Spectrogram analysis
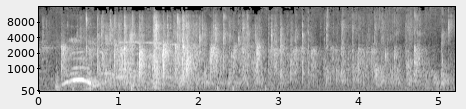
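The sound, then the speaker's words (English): An audience applauds to welcome a pastor, with steady, dense clapping throughout that eases slightly toward the end. “And welcome, Andy, with your hands.”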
